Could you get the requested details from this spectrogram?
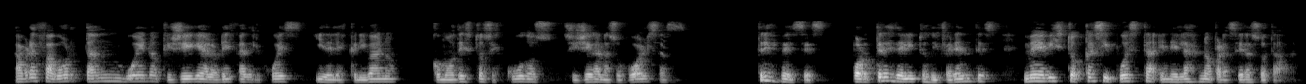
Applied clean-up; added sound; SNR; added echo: neural mask model DeepFilterNet 3.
